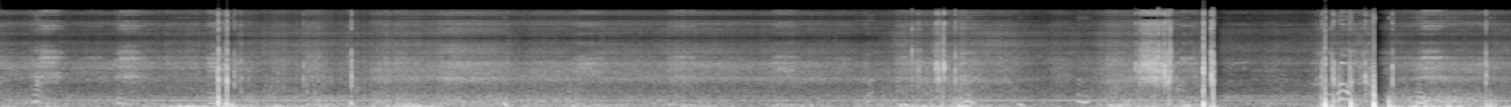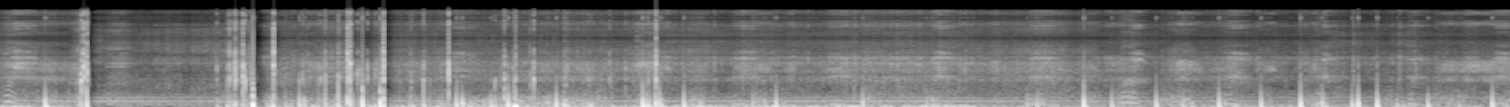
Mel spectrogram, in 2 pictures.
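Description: Wind and water rushing past a tow-handle action camera as a water skier is pulled behind a boat. From about twelve seconds in, a long run of sharp knocks and splashes breaks in.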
